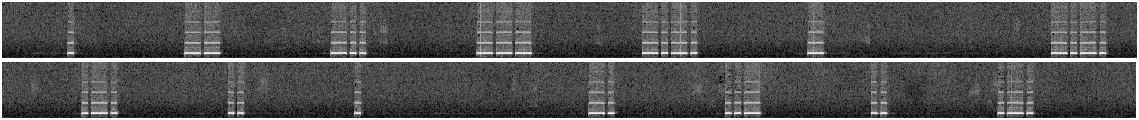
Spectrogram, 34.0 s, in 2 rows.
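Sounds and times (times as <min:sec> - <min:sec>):
morse code beeps: 0:02.8 - 0:03.3, 0:04.9 - 0:05.5, 0:07.1 - 0:08.0, 0:09.6 - 0:10.5, 0:12.1 - 0:12.4, 0:15.8 - 0:16.6, 0:18.2 - 0:18.8, 0:20.4 - 0:20.7, 0:25.8 - 0:26.3, 0:27.9 - 0:28.4, 0:30.0 - 0:30.4, 0:32.0 - 0:32.6.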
